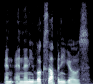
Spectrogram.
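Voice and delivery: normal talking voice

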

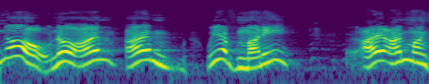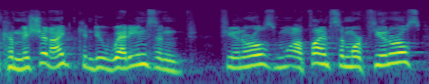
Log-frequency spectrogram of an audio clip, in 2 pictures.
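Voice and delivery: high, loud, frantic protest; panicked protest. Retold or imitated. Preacher to saleswoman, insisting he can pay, in loud panic. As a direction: blurt it out in a rising panic.

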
